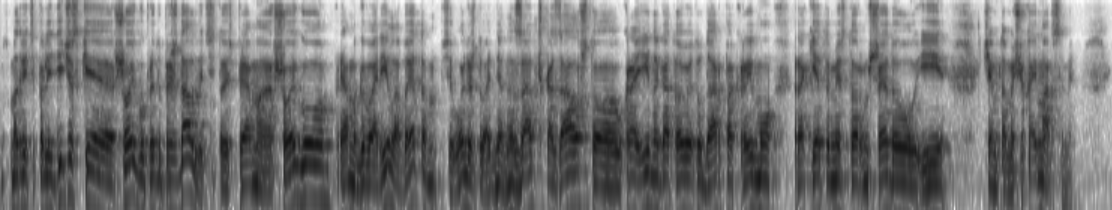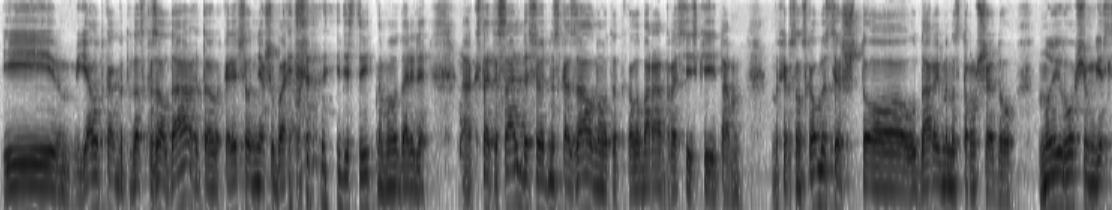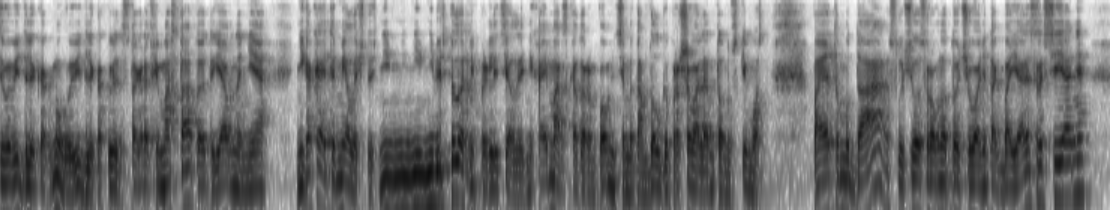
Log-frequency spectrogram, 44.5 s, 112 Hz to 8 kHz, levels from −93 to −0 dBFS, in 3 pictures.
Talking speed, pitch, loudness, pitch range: 160 wpm, 100 Hz, -16 LUFS, 95-110 Hz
